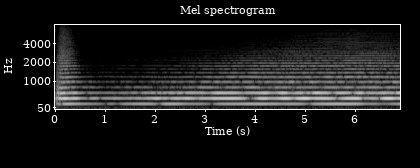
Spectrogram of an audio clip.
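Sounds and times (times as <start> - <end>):
French horns sforzando: 0.0 - 6.8.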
